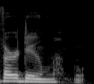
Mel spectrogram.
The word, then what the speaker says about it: Werdum: Verdum. I Sorry. say Werdum because that's how it's read. WRDUM, yeah. All right. I think he's the going phonetic pronunciation.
